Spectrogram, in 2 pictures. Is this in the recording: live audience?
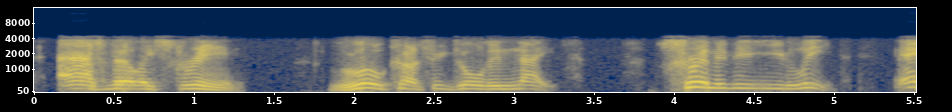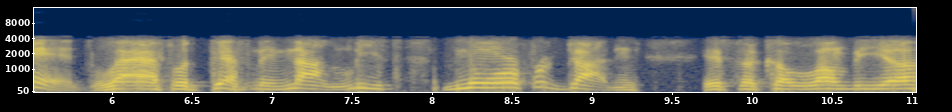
no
